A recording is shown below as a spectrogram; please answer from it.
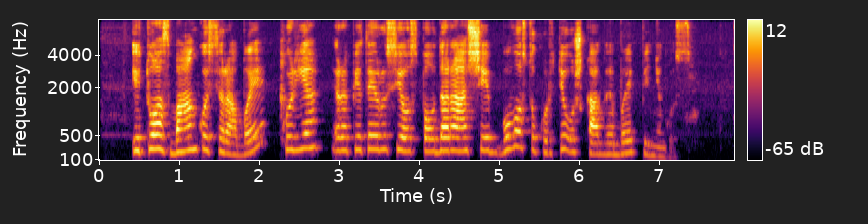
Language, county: Lithuanian, Marijampolė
